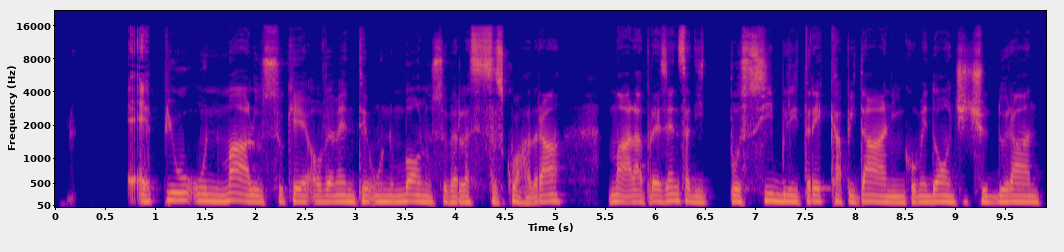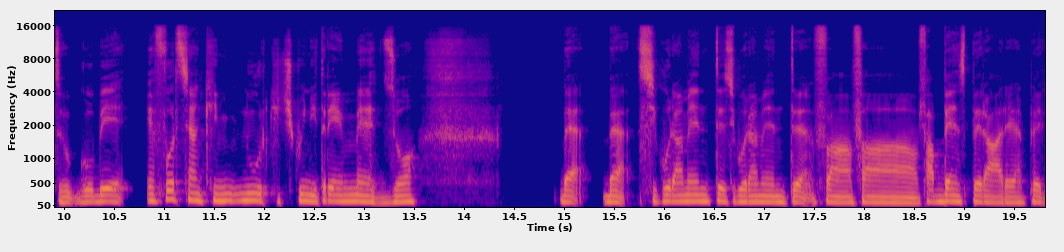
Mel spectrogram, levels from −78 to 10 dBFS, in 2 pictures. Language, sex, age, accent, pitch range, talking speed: Italian, male, 20-39, native, 115-130 Hz, 125 wpm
